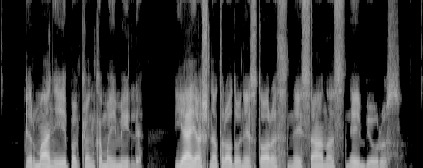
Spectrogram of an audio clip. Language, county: Lithuanian, Klaipėda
